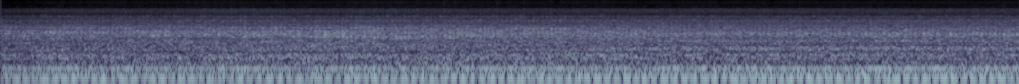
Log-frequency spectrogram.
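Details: Diesel truck at a steady, even low idle with a smooth beat and no misses or knocks, after replacing the fuel filter and fuel pressure sensor and priming. It had stalled after running nearly out of fuel, possibly from air drawn into the system. Normal idle.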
